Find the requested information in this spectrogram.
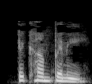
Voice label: "Accompany", English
